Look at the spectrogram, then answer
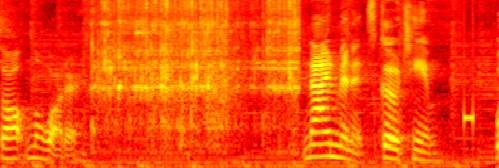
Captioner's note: rigatoni rattling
